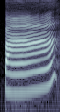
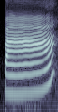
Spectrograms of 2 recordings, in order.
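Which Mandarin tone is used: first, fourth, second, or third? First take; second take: second; second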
